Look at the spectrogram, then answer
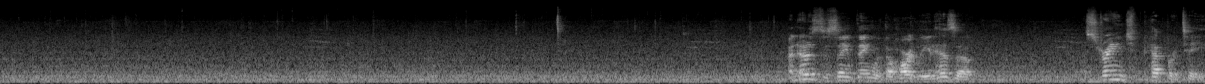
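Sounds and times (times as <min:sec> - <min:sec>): air conditioner hum and hiss: 0:00.0 - 0:12.0.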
